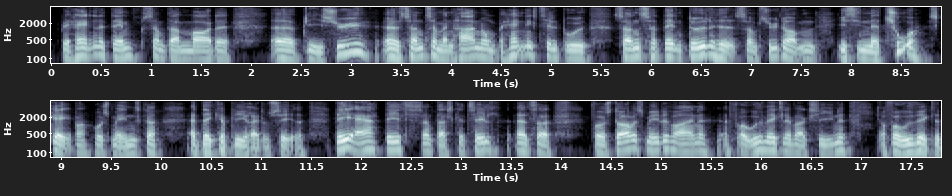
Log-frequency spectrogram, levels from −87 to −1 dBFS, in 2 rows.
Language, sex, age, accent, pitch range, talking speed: Danish, male, 60-79, native, 100-125 Hz, 170 wpm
